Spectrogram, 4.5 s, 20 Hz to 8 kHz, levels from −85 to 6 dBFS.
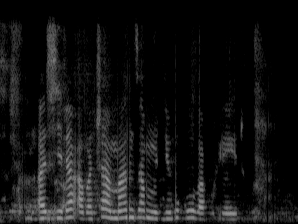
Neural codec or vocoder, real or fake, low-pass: codec, 24 kHz, 3.1 kbps, DualCodec; fake; 7.2 kHz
